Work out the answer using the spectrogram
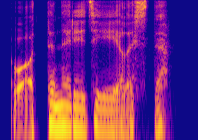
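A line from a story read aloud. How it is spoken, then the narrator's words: Grumbling. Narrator (Russian): ворчал Лютик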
